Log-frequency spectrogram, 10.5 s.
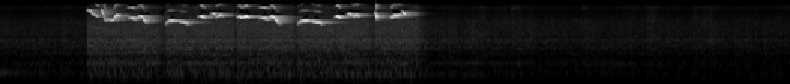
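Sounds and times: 
leafbird song: 0:01.2 - 0:05.6.

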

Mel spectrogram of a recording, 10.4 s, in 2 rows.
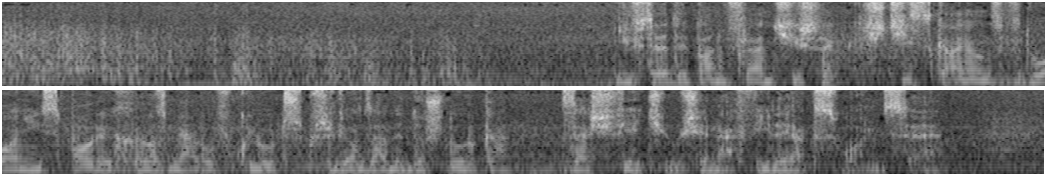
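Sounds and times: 
thunderclap from lightning strike: 0:00.0 - 0:02.5
speech: 0:03.1 - 0:10.1.

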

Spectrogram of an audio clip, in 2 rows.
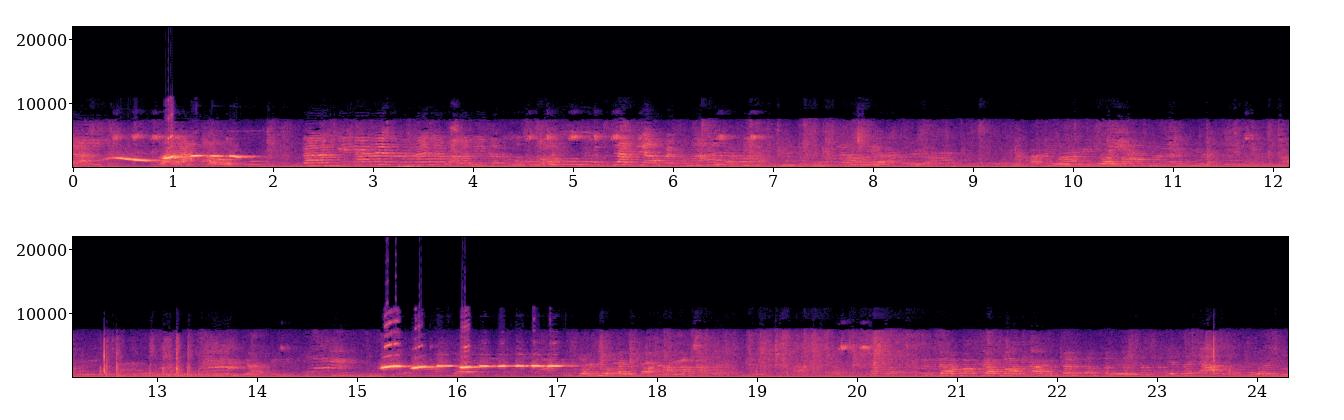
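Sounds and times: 
orange-headed thrush singing: 0:00.3 - 0:02.0, 0:15.3 - 0:17.3.

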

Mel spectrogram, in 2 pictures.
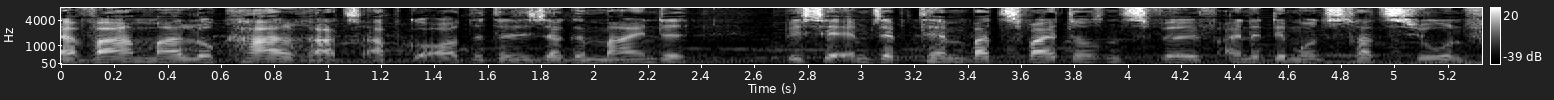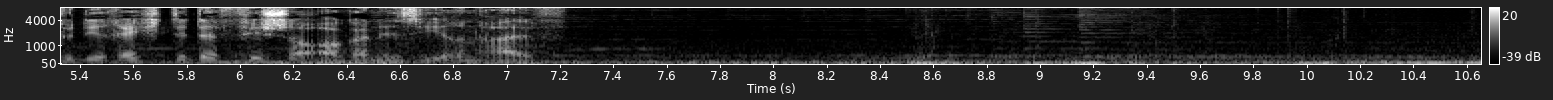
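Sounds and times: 
speech: 0:00.0 - 0:07.4
road noise: 0:03.9 - 0:10.6
car driving along a narrow alley: 0:04.6 - 0:10.6
rattles and bumps: 0:06.3 - 0:10.6.

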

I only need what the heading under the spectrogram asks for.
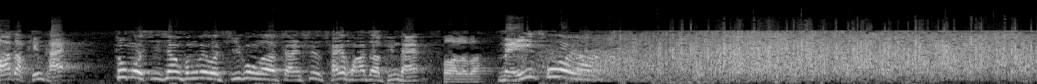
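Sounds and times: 
speech: 0:00.2 - 0:06.5
crowd clapping: 0:05.8 - 0:10.3.

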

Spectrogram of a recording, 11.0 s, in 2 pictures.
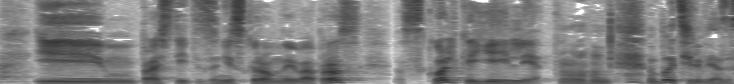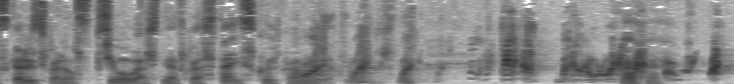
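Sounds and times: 
speech: 0:00.2 - 0:08.9, 0:09.7 - 0:10.7
person imitating frog croaking: 0:07.7 - 0:11.0.

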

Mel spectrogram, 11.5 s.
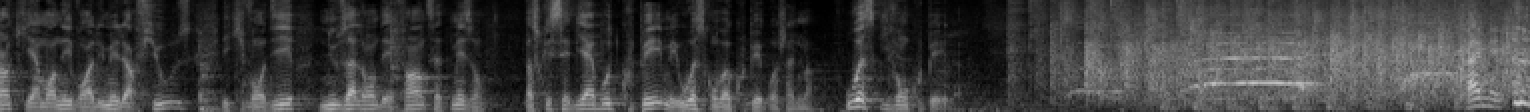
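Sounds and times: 
speech: 0:00.0 - 0:07.7, 0:11.0 - 0:11.4
studio audience applause on a French-language radio talk show: 0:07.6 - 0:11.4.

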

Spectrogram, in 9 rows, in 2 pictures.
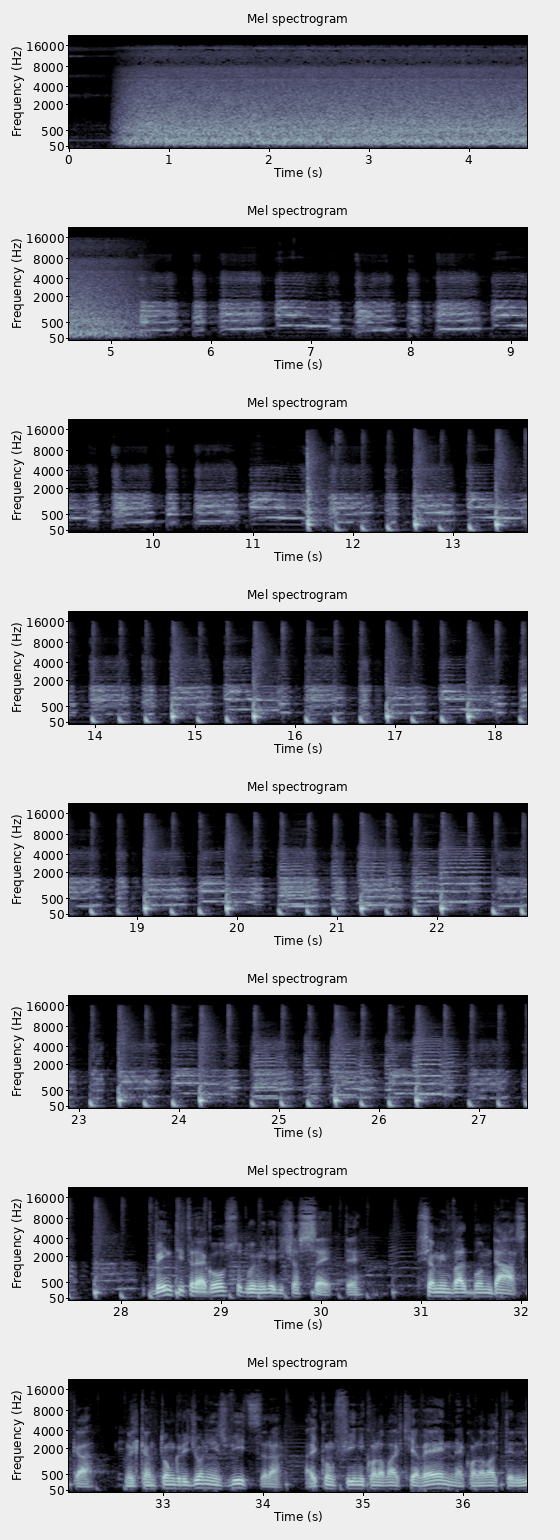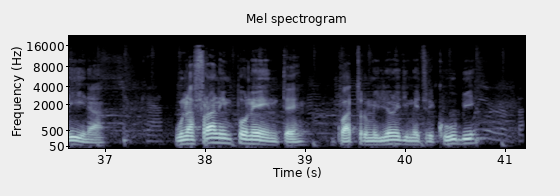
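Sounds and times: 
waterfalls rushing: 0:00.5 - 0:05.4
rhythmic music with pulsing beat: 0:11.6 - 0:41.1
speech: 0:28.4 - 0:37.1, 0:37.7 - 0:40.9.

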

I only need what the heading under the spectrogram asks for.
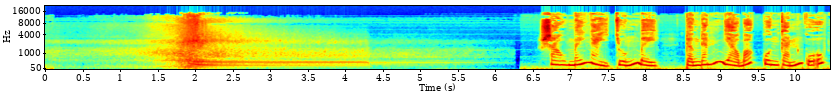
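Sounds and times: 
motorbike engine starting on a street and speeding away: 0:00.0 - 0:06.3
speech: 0:06.7 - 0:10.4.

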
